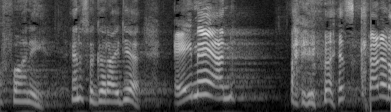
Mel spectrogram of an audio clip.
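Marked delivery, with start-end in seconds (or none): 1.8-2.4 high, loud amen to cut it short; jokey loud amen. Pretend. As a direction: punch it out as a joke. Joking congregational amen.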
